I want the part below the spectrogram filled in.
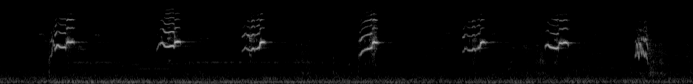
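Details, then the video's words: Javan myna, reported to talk, repeating a wavy, looping whistled phrase seven times, about once a second, each phrase similar and ending with a brief harsher note, steady low background hum. "JALAK KEBO BISA NGOMONG"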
